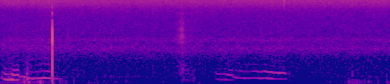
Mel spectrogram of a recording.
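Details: Lulu, a female pet cat asleep under a white blanket in Perth, Western Australia, snoring indoors: two drawn-out, tonal, slightly wavering breaths about three seconds apart, with a brief click between them in a quiet room.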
